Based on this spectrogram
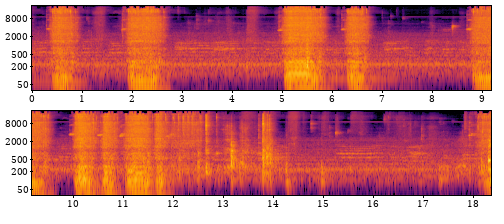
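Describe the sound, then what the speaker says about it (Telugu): Sewing machine stitching a princess-cut blouse, running in loud whirring bursts of a second or two separated by pauses, with someone speaking in between. "ఇప్పుడు చుట్టూ కుట్టుకోవాలండి"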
